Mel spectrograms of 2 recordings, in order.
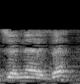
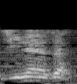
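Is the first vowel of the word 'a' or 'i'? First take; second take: a; i. First: The first vowel is an 'a' sound. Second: The first vowel is an 'i' sound. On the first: This is the dialect form. The speaker calls it wrong. "c'est pas le janaza" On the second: This is the pure Arabic form. The speaker calls it right. "mais le jinaza en langue arabe pure"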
